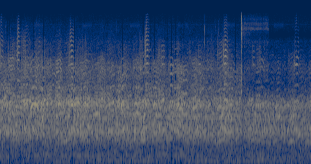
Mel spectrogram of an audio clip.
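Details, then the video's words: Massed honking from a huge flock of geese that stops by each year; nasal calls overlap thickly, with a few louder individual honks standing out. "Huge flock of geese"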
